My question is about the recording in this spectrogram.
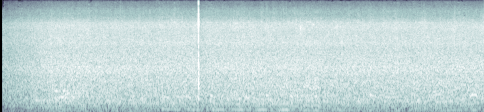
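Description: Rain falling steadily, an even hiss that fades in over the first second. One sharp click about two and a half seconds in.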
